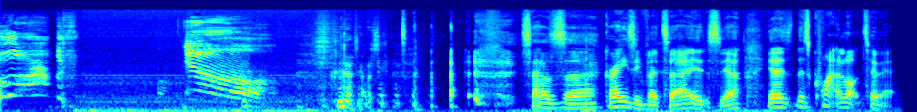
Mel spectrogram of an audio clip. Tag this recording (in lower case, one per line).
speech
